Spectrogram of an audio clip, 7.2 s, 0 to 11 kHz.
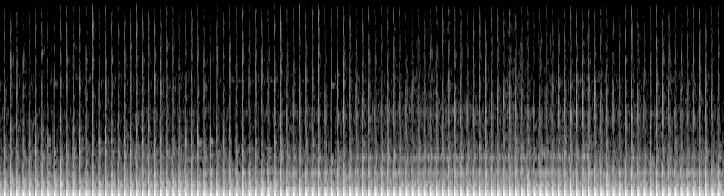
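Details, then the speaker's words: Scooter engine swapped into a Tomberlin Punisher buggy, demo start after wiring: strong, even single-cylinder thump with no misses or rattles, said to sound like a GY6 150 on steroids or a Yamaha 250 four-stroke. Normal running. "sounds great sounds real good actually it sounds like a gy6150 on steroids"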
